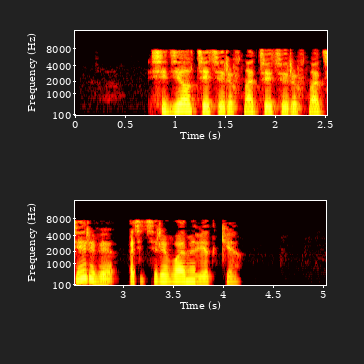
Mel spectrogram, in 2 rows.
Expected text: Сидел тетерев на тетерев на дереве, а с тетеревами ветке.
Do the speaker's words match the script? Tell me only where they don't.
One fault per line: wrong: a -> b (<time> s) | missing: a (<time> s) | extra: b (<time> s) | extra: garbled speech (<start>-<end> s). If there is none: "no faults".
no faults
